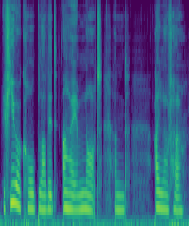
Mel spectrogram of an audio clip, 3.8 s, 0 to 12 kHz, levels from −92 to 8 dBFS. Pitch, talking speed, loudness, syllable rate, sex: 185 Hz, 175 wpm, -18 LUFS, 4.9 syllables/s, female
